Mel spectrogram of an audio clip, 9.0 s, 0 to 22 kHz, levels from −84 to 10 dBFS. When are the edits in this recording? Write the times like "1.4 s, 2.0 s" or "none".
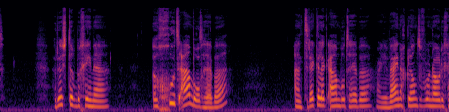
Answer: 2.9 s

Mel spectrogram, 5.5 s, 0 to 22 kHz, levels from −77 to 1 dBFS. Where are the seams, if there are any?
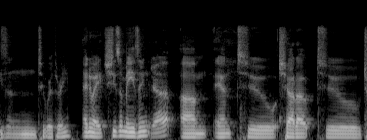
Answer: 2.3 s, 4.2 s

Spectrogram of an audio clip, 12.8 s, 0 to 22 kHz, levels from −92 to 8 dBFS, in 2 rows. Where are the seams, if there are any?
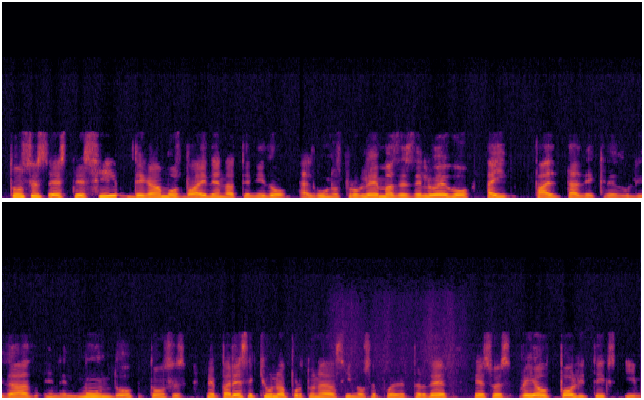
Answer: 7.8 s, 11.6 s

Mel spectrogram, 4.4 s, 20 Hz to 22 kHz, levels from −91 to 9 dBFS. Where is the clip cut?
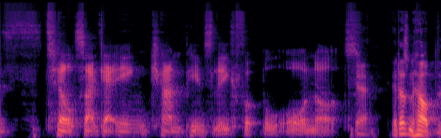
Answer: none

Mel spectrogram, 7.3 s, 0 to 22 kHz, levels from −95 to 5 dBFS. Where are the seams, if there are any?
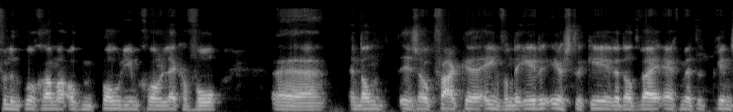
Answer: none

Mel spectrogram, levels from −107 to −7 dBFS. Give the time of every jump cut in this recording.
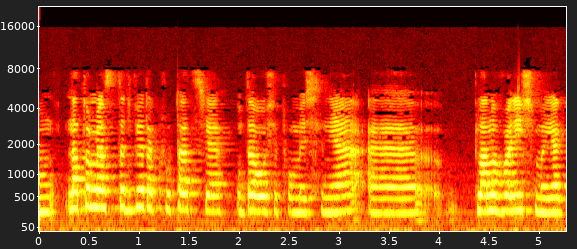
none

